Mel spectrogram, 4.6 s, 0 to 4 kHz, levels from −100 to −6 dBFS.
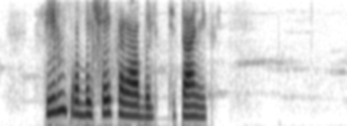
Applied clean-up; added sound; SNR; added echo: neural separator model SepFormer WHAM!.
